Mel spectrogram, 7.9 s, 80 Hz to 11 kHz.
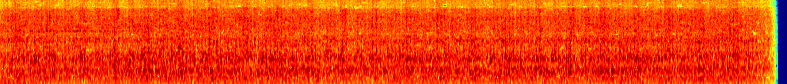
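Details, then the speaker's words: Hyundai Santa Fe DM with R diesel engine, listening at the timing side at idle: loud regular metallic chatter about three per second at engine front; timing chain stretched from poor maintenance by previous owner, needing chain, tensioner and guides replaced. "소리가 는 차량은 2차 전 차주분이 엔진을 관리를 제대로 못했기 때문에 타이밍 챙이 늘어나서 많은 소립니다"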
